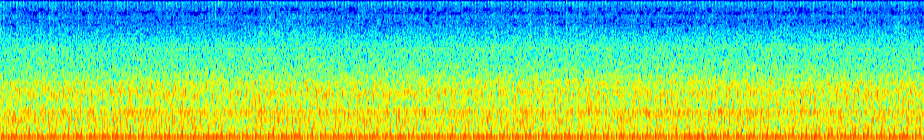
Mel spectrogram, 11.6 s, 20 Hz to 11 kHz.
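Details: Free Yard Machines 21-inch self-propelled mower, not run in over a year, primed and started on gas: small single-cylinder engine holds a steady, even run with no misses, knocks or surging; runs fine.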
